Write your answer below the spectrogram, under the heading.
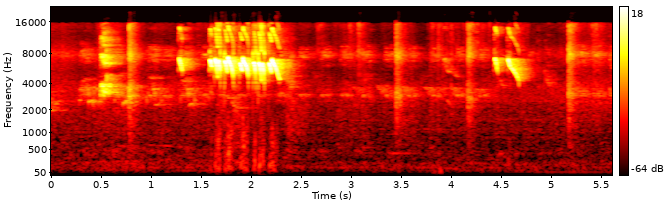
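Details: Mountain mantenan calling companions, mixing high, falling notes with a fast, rattling burst of rapid repeated chips lasting under a second.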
